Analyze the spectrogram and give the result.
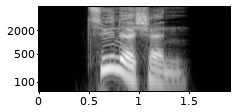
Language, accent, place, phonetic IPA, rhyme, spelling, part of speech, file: German, Germany, Berlin, [ˈt͡syːnɪʃn̩], -yːnɪʃn̩, zynischen, adjective, De-zynischen.ogg
- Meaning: inflection of zynisch: 1. strong genitive masculine/neuter singular 2. weak/mixed genitive/dative all-gender singular 3. strong/weak/mixed accusative masculine singular 4. strong dative plural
